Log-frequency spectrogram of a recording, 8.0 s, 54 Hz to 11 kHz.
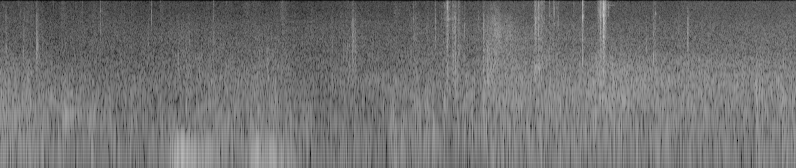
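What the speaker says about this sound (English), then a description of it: "This storm has been raging for quite some time." Steady rain and low rolling thunder of a thunderstorm in the video game S.T.A.L.K.E.R. 2: Heart of Chornobyl, a continuous hiss with a couple of deep rumbles and scattered crackles.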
